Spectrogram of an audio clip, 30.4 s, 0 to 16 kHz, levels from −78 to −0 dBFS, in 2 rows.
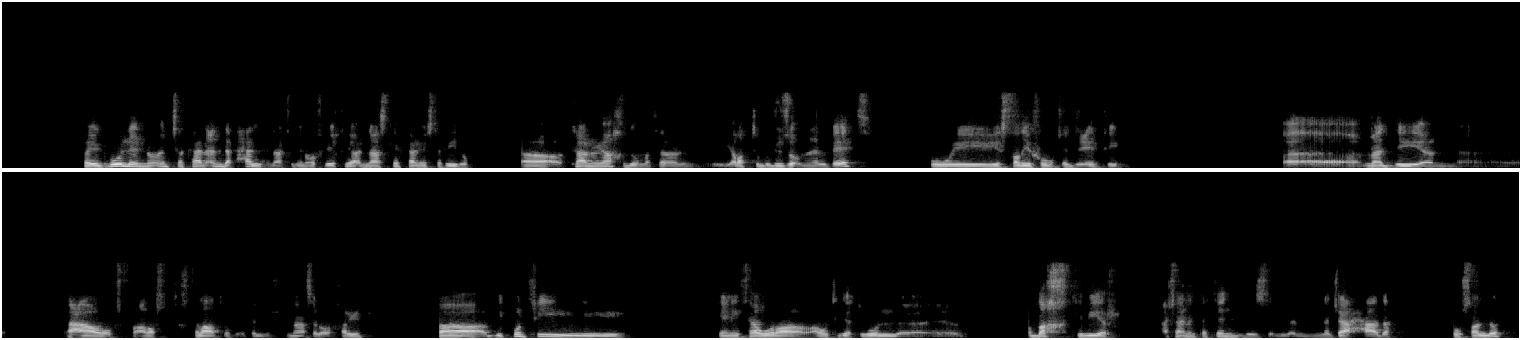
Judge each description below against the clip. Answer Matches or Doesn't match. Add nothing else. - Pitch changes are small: Doesn't match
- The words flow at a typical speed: Matches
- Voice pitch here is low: Matches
